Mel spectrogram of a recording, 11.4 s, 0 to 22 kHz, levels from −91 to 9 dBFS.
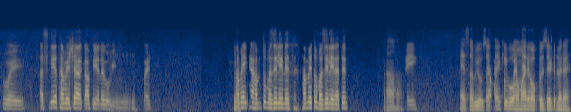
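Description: Right at 0.65 s there's a short patch, about 120 ms, of comfort noise in place of the background. The real room noise, sitting about 35 dB under the loudest speech, gets swapped for a flat, featureless hiss that's about 3 dB quieter. That's likely Opus discontinuous transmission: the sender goes quiet once its voice detector decides nobody's talking, and the far end fills the gap with synthetic noise. Then come quick dips from speech suppressed in double talk, at 2.86 to 2.95 s, 4.94 to 5.04 s and 6.02 to 6.15 s. The first two last around a tenth of a second and the third about 50 ms, pulling the voice down by roughly 10, 20 and 15 dB. The likely culprit is an echo canceller that couldn't tell the talker from the loudspeaker echo while both sides overlapped, so it turned everything down. Comfort noise comes back from 7.13 to 7.65 s, about 3 dB down. The voice then nearly vanishes for roughly 150 ms around 8.05 to 8.2 s, dropping by something like 40 dB. 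Another stretch of that smooth substitute noise runs from 8.63 to 9.17 s, about 2 dB lower. From 9.69 s to the end, the double-talk suppression sets in again and chops the voice down hard, as much as roughly 40 dB at its deepest. Throughout, the Opus call path caps everything at 8 kHz, so the top end is dull anyway.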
